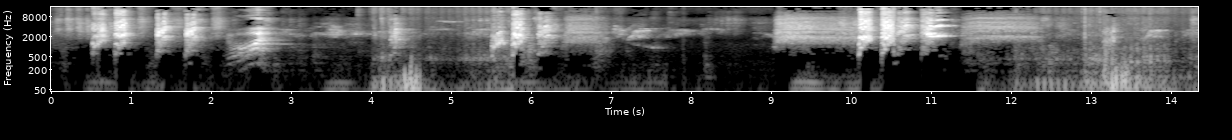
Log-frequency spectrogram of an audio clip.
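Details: Monk parakeets chattering with rapid runs of harsh, clipped squawks and raspy screeches, bursts coming several per second, with some low thumping noise in the background.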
